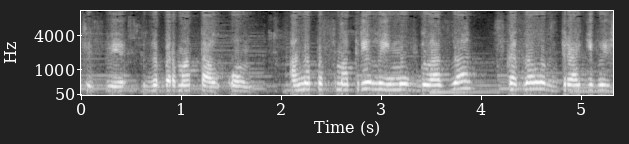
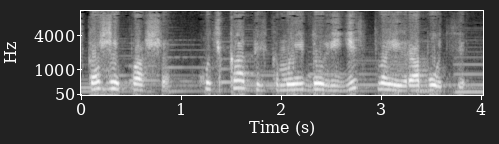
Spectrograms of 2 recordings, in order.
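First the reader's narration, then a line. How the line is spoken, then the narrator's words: Sudden timid question. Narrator (Russian): Мария Петровна вдруг спросила робко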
